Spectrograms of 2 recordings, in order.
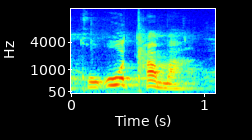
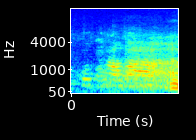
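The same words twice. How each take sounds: First: 고오타마 with the first o held long; 고오타마, 첫 모음을 길게. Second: Said in the usual way. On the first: Shown as a demonstration. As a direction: stretch the first syllable: 고오타마. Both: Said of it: "원래는 고오타마예요".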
